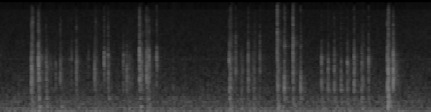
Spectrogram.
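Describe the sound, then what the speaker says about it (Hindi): Keystrokes on a computer keyboard come in short irregular bursts as a password is entered, crisp and close with brief pauses between clusters of clicks. "मैं पासवर्ड डाल के एंटर करता हूँ।"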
